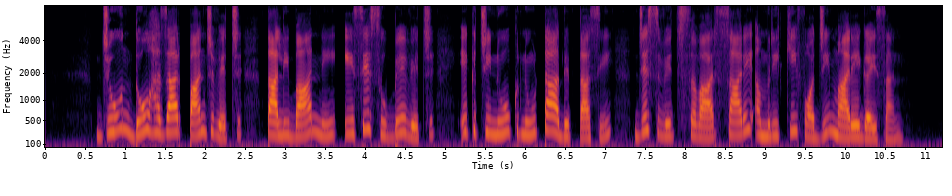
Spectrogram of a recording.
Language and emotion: Punjabi, neutral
